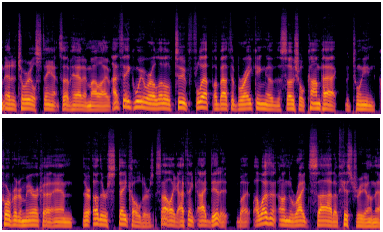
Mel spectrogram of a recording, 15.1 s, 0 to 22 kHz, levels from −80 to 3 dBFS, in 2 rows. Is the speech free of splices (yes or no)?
no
